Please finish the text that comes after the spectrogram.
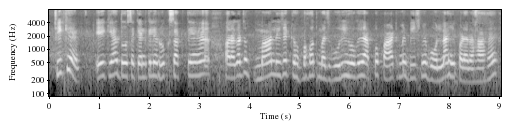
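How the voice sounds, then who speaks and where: एक महिला शांत और समझाने वाले अंदाज़ में धार्मिक पाठ के नियम बताती है और बीच-बीच में संस्कृत श्लोक धीरे-धीरे पढ़ती है।. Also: female voice, on the high side, slight background noise. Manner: calm, explanatory, recites Sanskrit verses slowly. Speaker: religious instructor. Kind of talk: explaining scripture recitation rules.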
